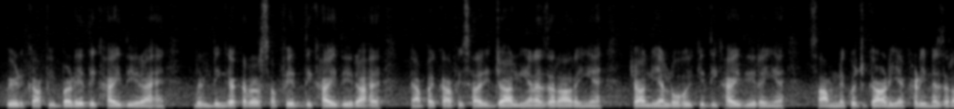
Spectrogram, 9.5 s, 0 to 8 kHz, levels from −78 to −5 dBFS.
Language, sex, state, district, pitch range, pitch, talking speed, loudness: Hindi, male, Uttar Pradesh, Muzaffarnagar, 100-115 Hz, 105 Hz, 240 wpm, -25 LUFS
